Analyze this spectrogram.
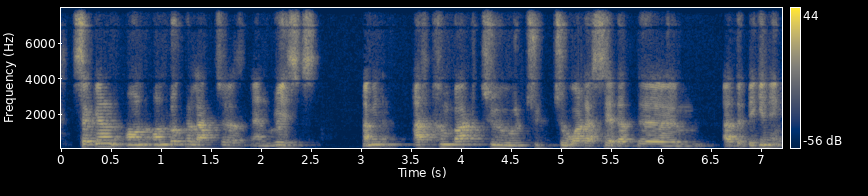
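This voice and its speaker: Speaking with a French accent, a man keeps a moderate pace. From France. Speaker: humanitarian policy expert. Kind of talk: panel discussion. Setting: video call on screen. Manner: halting, many repetitions.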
